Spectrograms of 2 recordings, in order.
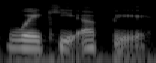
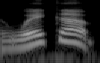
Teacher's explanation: Because almost all syllables in Portuguese end in a vowel. Brazilian learners instinctively add an e sound to the end of English words that end in hard consonants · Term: epithetic vowel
